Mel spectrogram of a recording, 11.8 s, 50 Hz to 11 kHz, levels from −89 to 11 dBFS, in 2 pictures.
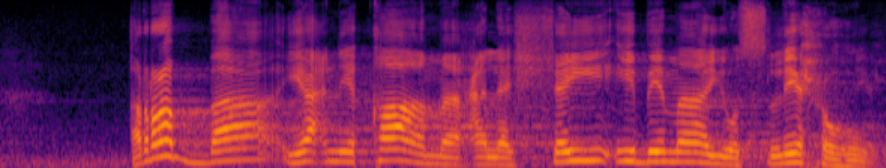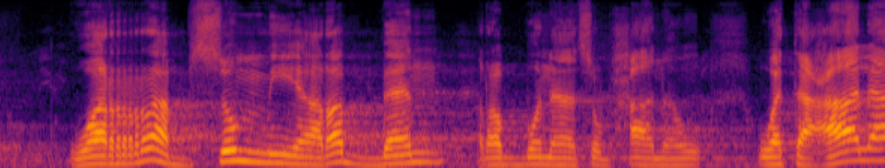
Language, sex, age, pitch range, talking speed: Arabic, male, 50-69, 145-200 Hz, 65 wpm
